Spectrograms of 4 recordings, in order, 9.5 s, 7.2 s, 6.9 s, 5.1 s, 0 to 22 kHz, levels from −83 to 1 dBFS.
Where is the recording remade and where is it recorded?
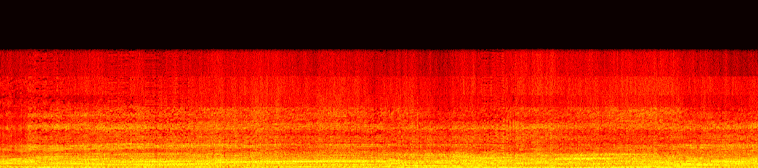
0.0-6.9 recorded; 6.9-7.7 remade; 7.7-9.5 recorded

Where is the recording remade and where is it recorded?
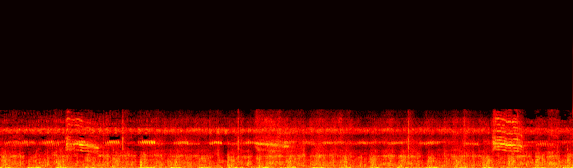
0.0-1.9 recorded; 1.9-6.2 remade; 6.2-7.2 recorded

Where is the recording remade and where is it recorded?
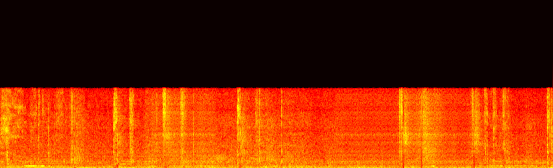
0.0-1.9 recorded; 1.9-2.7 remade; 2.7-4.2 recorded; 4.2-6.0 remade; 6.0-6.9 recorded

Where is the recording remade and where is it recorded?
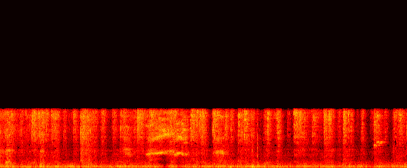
0.0-0.9 recorded; 0.9-2.2 remade; 2.2-3.7 recorded; 3.7-4.3 remade; 4.3-5.1 recorded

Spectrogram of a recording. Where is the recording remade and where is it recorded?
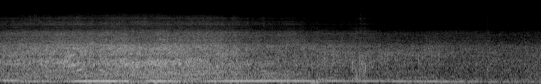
0.0-0.6 recorded; 0.6-1.6 remade; 1.6-2.7 recorded; 2.7-3.8 remade; 3.8-4.3 recorded; 4.3-4.9 remade; 4.9-5.4 recorded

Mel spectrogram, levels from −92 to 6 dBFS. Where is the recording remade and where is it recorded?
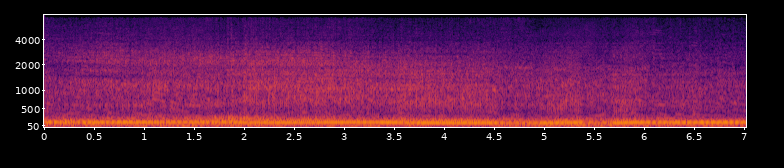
0.0-0.9 recorded; 0.9-1.7 remade; 1.7-5.0 recorded; 5.0-5.9 remade; 5.9-7.0 recorded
